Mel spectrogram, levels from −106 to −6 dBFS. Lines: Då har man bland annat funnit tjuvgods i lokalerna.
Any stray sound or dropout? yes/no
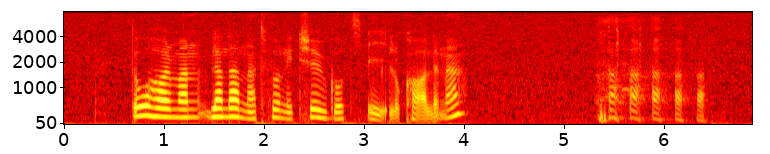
yes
